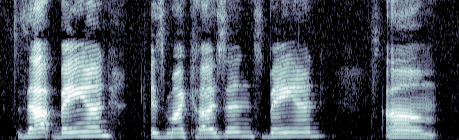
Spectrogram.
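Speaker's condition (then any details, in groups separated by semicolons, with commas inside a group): Brain injury; memory problems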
